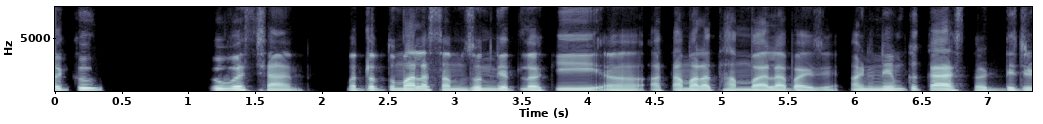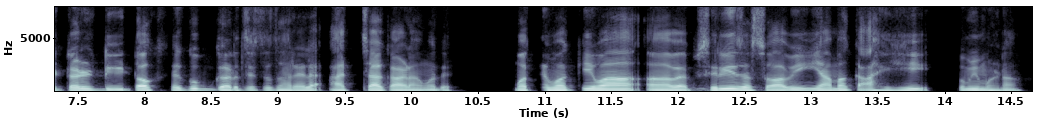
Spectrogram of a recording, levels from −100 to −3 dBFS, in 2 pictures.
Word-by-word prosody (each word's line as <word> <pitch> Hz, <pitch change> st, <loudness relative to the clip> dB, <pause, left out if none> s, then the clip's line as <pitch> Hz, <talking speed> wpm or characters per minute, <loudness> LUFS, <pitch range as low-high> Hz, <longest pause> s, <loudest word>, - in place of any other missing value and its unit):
खूप 170 Hz, -1 st, +3 dB, 0.8 s
खूपच 150 Hz, +5 st, +3 dB
छान. 110 Hz, -4 st, 0 dB, 0.4 s
मतलब 140 Hz, +3 st, -1 dB
तुम्हाला 150 Hz, +1 st, +4 dB
समजून 135 Hz, +2 st, 0 dB
घेतलं, 120 Hz, -3 st, +1 dB
की 125 Hz, 0 st, -1 dB
अ, 110 Hz, -, -3 dB, 0.3 s
आता 120 Hz, +3 st, -2 dB
मला 125 Hz, 0 st, +3 dB
थांबायला 105 Hz, 0 st, +2 dB
पाहिजे 100 Hz, -3 st, -1 dB
आणि 130 Hz, +4 st, +1 dB
नेमकं 145 Hz, 0 st, +1 dB
काय 150 Hz, -2 st, +6 dB
असतं 125 Hz, -1 st, -4 dB
डिजिटल 115 Hz, +7 st, +1 dB
डिटॉक्स 120 Hz, +4 st, 0 dB
हे 135 Hz, -, 0 dB
खूप 140 Hz, -6 st, -4 dB
गरजेचं 110 Hz, +4 st, -2 dB
झालेलं 130 Hz, +1 st, -1 dB
आहे 110 Hz, -, -9 dB
आजच्या 115 Hz, +4 st, 0 dB
काळामध्ये. 95 Hz, -3 st, -1 dB, 0.5 s
मग 120 Hz, -, +2 dB
तेव्हा 135 Hz, +3 st, +2 dB
किंवा 145 Hz, +1 st, +5 dB, 0.2 s
अ, 110 Hz, 0 st, +2 dB
वेब 100 Hz, -, 0 dB
सीरीज 140 Hz, +2 st, +3 dB
असावी 115 Hz, +1 st, 0 dB
या 130 Hz, -2 st, +2 dB
मग 145 Hz, +2 st, +1 dB
काहीही 115 Hz, +3 st, -1 dB
तुम्ही 120 Hz, -5 st, -4 dB
म्हणा. 110 Hz, -4 st, -2 dB
125 Hz, 155 wpm, -24 LUFS, 110-140 Hz, 0.8 s, काय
